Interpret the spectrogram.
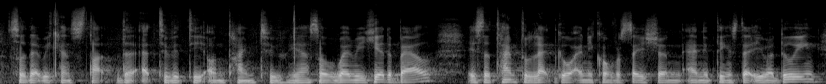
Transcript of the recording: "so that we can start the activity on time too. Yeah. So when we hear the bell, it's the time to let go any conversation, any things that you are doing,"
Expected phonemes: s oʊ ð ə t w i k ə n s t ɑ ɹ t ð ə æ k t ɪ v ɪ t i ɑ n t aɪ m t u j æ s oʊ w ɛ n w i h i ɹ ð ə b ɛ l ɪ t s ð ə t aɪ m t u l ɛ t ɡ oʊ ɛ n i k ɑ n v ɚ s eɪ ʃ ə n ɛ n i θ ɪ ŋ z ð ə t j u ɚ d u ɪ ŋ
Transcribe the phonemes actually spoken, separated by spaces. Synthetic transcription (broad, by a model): s oʊ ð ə t w i k ə n s t ɑ t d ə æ k t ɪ v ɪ t i ɑ n t aɪ m t u j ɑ s oʊ w ɛ n w i h i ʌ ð ə b ɛ l ɪ t s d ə t aɪ m t u l ɛ t ɡ oʊ ɛ n i k ɑ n v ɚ s eɪ ʃ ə n ɛ n i t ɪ ŋ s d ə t j u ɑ d u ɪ ŋ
